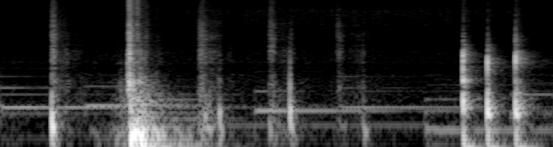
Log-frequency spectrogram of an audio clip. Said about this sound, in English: Knocking on the door of the ground floor apartment, a familiar voice came from inside.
